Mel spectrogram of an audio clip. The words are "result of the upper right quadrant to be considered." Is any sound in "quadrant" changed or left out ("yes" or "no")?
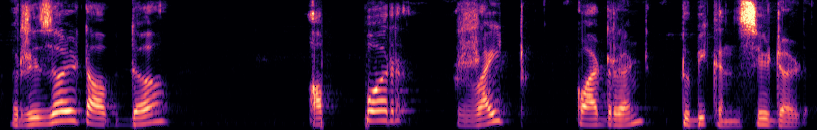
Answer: no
